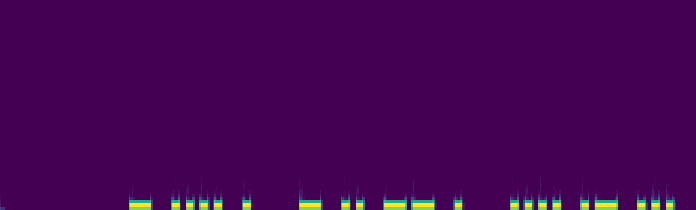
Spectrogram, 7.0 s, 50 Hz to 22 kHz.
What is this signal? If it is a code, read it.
Morse code, heard as a keyed tone, about 17 wpm, 700 Hz. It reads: THE TIME HAS
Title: Sentences from Top 1000 Words - Review Part 1 - 17wpm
